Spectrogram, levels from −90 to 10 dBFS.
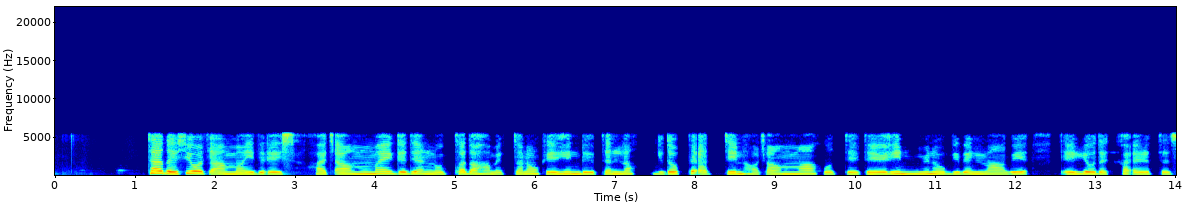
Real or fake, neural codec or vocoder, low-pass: fake; codec, 16 kHz, 0.5 kbps, FunCodec, trained on Chinese and English, 25 frames a second; 5.4 kHz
